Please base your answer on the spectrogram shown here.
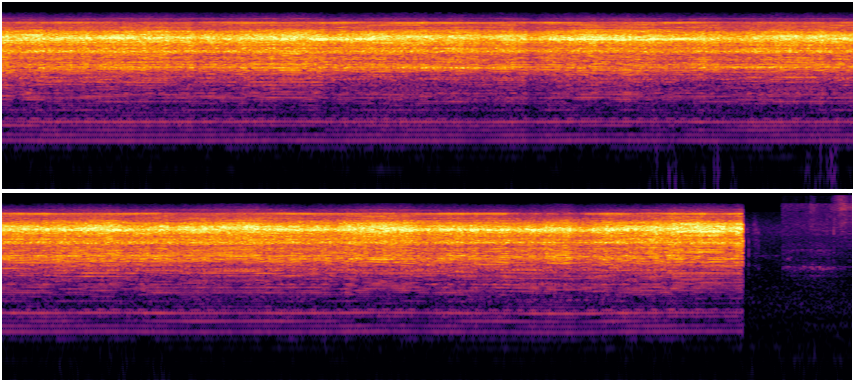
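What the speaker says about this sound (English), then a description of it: "I'll be using the white buffing compound with a coarse wheel, and then the green buffing compound with a softer wheel" Buffing wheel spinning against a knife handle made from a file, with white or green buffing compound, a steady loud high whine and hum that cuts off abruptly near the end.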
